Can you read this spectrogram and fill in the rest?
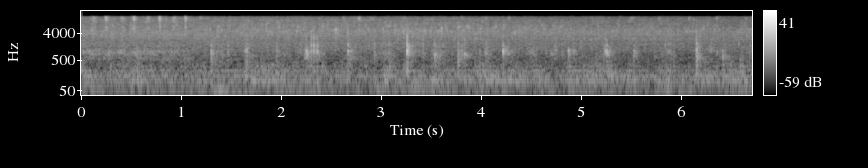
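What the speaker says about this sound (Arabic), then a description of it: "احنا بنصب عصير الطماطم على البصل" Tomato juice poured onto frying onions in a hot pan sets off a steady sizzle with scattered pops and crackles, close by with no voices.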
